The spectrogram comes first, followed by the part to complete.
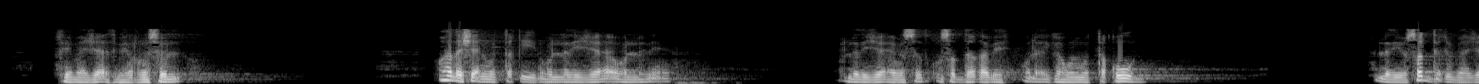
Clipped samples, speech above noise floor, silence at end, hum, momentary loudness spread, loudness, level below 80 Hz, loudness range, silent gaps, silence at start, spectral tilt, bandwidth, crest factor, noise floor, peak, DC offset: under 0.1%; 67 dB; 0 s; none; 11 LU; -18 LUFS; -52 dBFS; 5 LU; 3.30-3.73 s, 12.78-12.91 s, 13.02-13.31 s; 0.6 s; -10 dB/octave; 5.4 kHz; 20 dB; -84 dBFS; 0 dBFS; under 0.1%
